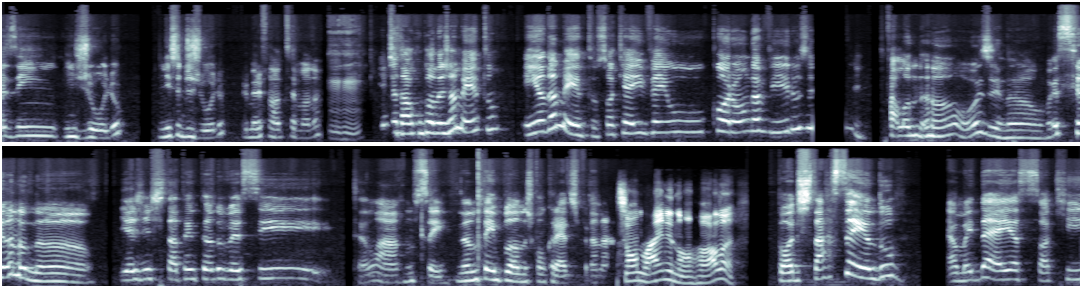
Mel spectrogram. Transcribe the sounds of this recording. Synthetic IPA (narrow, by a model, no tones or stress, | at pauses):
zẽj̃ẽj̃ʒuʎʊ | inisjʊd͡ʒɪʒuʎʊpɾimejɾɐfinawd͡ʒɪsemɐ̃nɐ̃hʒẽt͡ʃɪʒat̪avɐkõplɐneʒamẽnt̪ʊ | ẽɐ̃nd̪amẽnt̪ʊsɔkɪaivejʊʊkoɾõɡɐviɾʊzɪ | falonɐ̃w̃oʒɪnɐ̃w̃esɪɐ̃nʊnɐ̃ | ɪaʒẽnt͡ʃɪ̥t̪at̪ẽnt̪ɐ̃nd̪ʊveɾsɪ | sejlanɐ̃w̃sejnnɐ̃w̃t̪ẽj̃plɐ̃nʊskõkɾɛt̪ʊ̥ʃspɾɐnad̪sõlaj̃nɪnɐ̃w̃ɦɔlɐ | pɔd͡ʒɪiʃt̪aɾsẽnd̪ʊ | ɛũmɐid̪ɛjɐsɔkʰɪ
